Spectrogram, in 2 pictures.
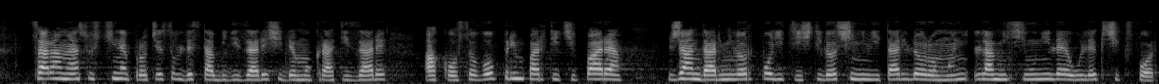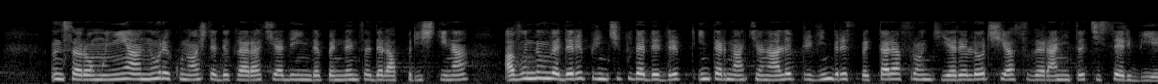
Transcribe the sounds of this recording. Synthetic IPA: t̪saɾameasust̪sine̞pɾo̞t͡ʃe̞suld̪e̞st̪abilizaɾe̞ʃid̪e̞mo̞kɾat̪izaɾe̞ | ako̞so̞vo̞pɾinpart̪it͡ʃipaɾea | ʒand̪armilo̞rpo̞lit̪siʃt̪ilo̞rʃimilit̪aɾilo̞rro̞mɨnʲlamisiunile̞ule̞kʃikfo̞r | ɨnsəɾo̞mɨnianuɾe̞kunoaʃt̪e̞d̪e̞klaɾat̪siad̪e̞ind̪e̞pe̞nd̪e̞nt̪səd̪e̞lapɾiʃt̪inaː | vɨnd̪ɨnve̞d̪e̞ɾe̞pɾint͡ʃipiːle̞d̪e̞d̪ɾe̞p̚t̪ʰint̪e̞rnat̪sio̞nale̞pɾivind̪re̞spe̞k̚t̪aɾeafɾo̞nt̪ije̞ɾe̞lo̞rʃiasuve̞ɾanit̪ət̪sise̞rbije̞j

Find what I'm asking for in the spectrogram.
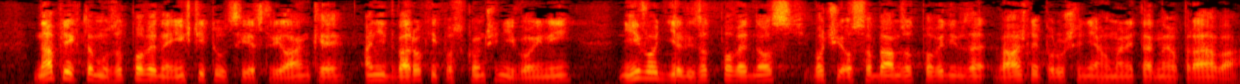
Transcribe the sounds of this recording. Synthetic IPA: napɾɪɛk̚t̪ɔmuzɔt̪̚pɔʋɛd̪nɛinʃt̪it̪uːt͡siɛfsɾilaŋkɛaɲid̪ʋaɾɔkipɔskɔnt͡ʃɛɲiːʋɔjni | ɲɛʋɔɟɪɛlizɔt̪̚pɔʋɛd̪nɔscʋɔt͡ʃiɔsɔbaːmzɔt̪̚pɔʋɛd̪niːmzaʋaːʒnɛːpɔɾuʃɛɲɪaɦumanit̪aːɾnɛɦɔpɾʔaːʋa̰

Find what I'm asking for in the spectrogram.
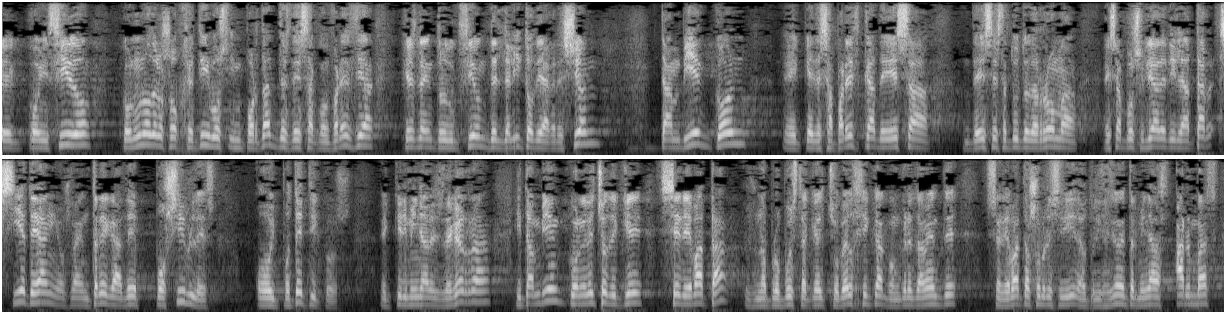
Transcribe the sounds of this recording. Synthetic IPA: ko̞inθiðo̞ | ko̞nuno̞ð̞e̞loso̞βxe̞t̪iβ̞o̞simpo̞ɾt̪ant̪e̞zðe̞sako̞ɱfe̞ɾe̞n̟θjakee̞zlaint̪ɾoðukθjo̞nd̪e̞ld̪elit̪o̞ð̞eaɣɾe̞sjo̞n | t̪ambje̞ŋko̞ŋ | ke̞ðe̞sapaɾe̞θkaðeesa | d̪eeseːst̪at̪ut̪̬oð̞e̞ro̞mae̞sapo̞siβiliðaðe̞ðilat̪aɾsje̞t̪eaɲo̞zlae̞nt̪ɾe̞ɣ̞aðe̞po̞siβle̞s | o̞ipo̞t̪e̞t̪iko̞s | kɾimĩnale̞zð̞e̞ɣ̞e̞rait̪ambje̞ŋko̞ne̞let͡ʃoðe̞ke̞se̞ðe̞βat̪aesunapɾo̞p̬we̞st̪akeaet͡ʃo̞βe̞lxikako̞ŋkɾe̞t̪amẽ̞nt̪e | se̞ðe̞βat̪aso̞βɾesilawt̪iliθaθjonet̪eɾmĩnaðasaɾmas

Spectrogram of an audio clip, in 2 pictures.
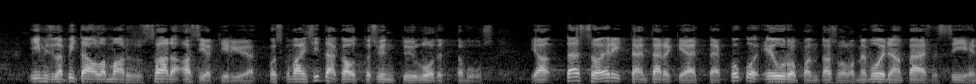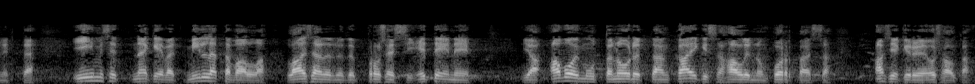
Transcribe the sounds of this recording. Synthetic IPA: ihmisilːæpit̪æːolːɑmmɑhdolisuːssɑːdɑʔɑsiɑkirjojɑ̰koskɑʋɑinsit̪ækɑut̪ːɑsynt̪yːluot̪et̪ːɑʋuːs | jɑt̪æsːoeɾit̪ːæint̪ærkeæet̪ːækokoʔeuro̞ːpɑnt̪ɑsolːɑmeʋoidɑːmpæːst̪æssiːhenet̪ːæ | ihmiset̪nækeʋæt̪milːæt̪ɑʋɑlːɑ | lɑinsæːɾænnt̪øprosesːiet̪eneː | jɑʔɑʋoimuːt̪ːɑnouɾet̪ˑɑːŋkɑikisːɑhɑlːinːomport̪ˑɑisːɑ | ɑsiɑkirjojeosɑlt̪ɑ̰

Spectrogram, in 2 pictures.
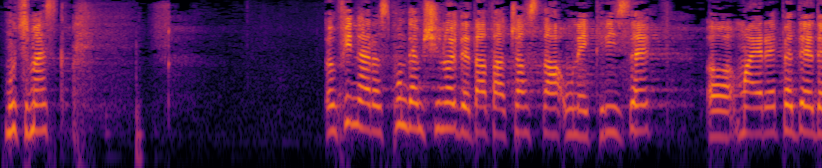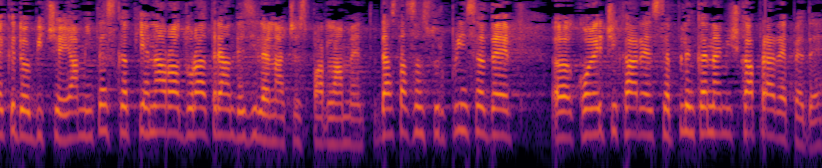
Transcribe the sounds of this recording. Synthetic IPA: mult̪sume̞sk | ɨnfine̞ɾəspund̪e̞mʃino̞jd̪e̞d̪at̪aːt͡ʃast̪aʔune̞jkɾize̞ | majre̞pe̞d̪e̞d̪e̞kɨt̪d̪eobit͡ʃe̞jamint̪e̞skːəpie̞naɾuad̪uɾat̪ːɾejand̪e̞zile̞ɨnat͡ʃe̞st̪̚parlame̞nt̪d̪east̪asɨnt̪surpɾinsəd̪e̞ | ko̞le̞d͡ʒikaɾe̞se̞plɨŋkənamiʃkat̪̚pɾeaɾe̞pe̞d̪e̞

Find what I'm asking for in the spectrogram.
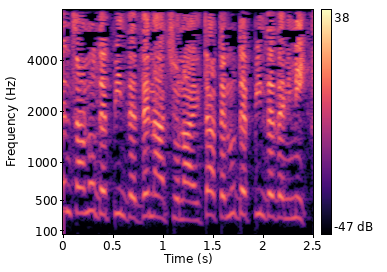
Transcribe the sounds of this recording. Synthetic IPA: nt̪sanud̪e̞pind̪e̞d̪e̞nat̪sio̞nalit̪at̪e̞nud̪e̞pind̪e̞d̪e̞nimik

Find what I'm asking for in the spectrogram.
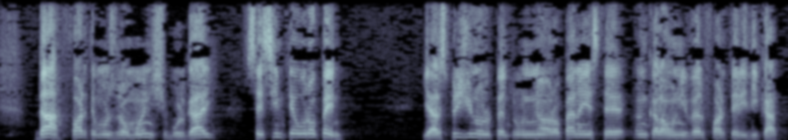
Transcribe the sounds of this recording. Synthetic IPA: d̪afoart̪e̞mult̪sʲro̞mɨnʲʃibulɡaɾʲj | se̞simt̪e̞uɾo̞pe̞nʲ | jarspɾiʒinulpe̞nt̪ɾuniunʲaeuɾo̞peanəje̞st̪e̞ɨŋkəlaunːive̞lfoart̪e̞ɾid̪ikat̪̚

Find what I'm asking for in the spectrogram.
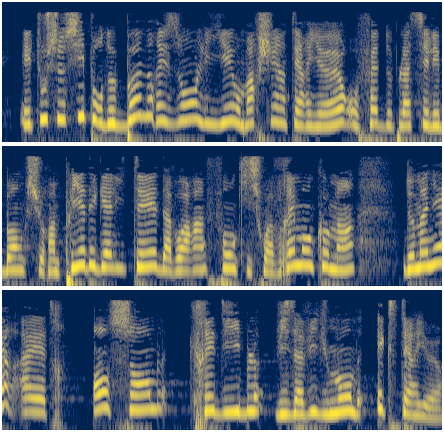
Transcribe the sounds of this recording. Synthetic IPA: et̪usəsipuʁd̪əbɔnʁezɔ̃lijeomaʁʃeɛ̃t̪eʁjœʁofɛt̪̚d̪əplaselebɑ̃ksyʁɛ̃pljed̪eɡalit̪ed̪avwaʁɛ̃fɔ̃kʲiswavʁɛmɑ̃kɔmɛ̃d̪əmanjɛʁaɛt̪χ | ɑ̃sɑ̃bl | kχed̪iblvizavid̪ymɔ̃d̪ɛkst̪eʁjœːʁ

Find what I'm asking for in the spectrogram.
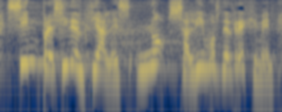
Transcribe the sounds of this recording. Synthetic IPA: simpɾesiðẽnθjalesnosalimozðelreximẽn

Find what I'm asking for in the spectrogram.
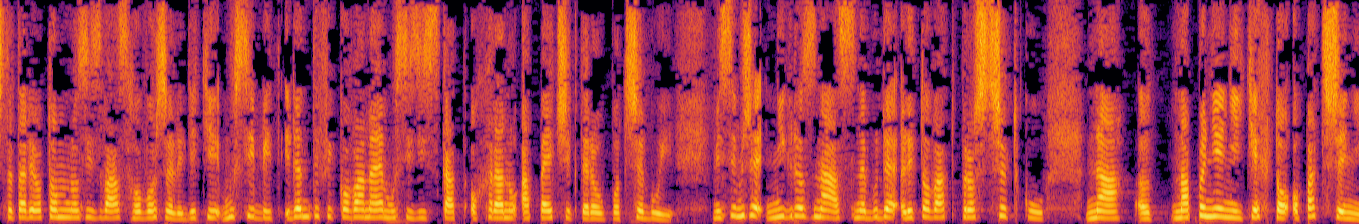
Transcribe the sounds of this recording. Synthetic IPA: st̪ɛt̪adɪo̞t̪o̞mːno̞ziːzvaːsɦovo̞r̝ɪlɪɟɛcɪmusiːbiːt̪ʔɪdɛnt̪ɪfɪko̞vanɛːmusiːziːskat̪ʔo̞xɾanuʔapɛːt͡ʃɪkt̪ɛɾo̞wpot̪r̝̥ɛbujiːmɪsliːmʒɛɲɪɡdo̞znaːsnɛbudɛlɪt̪o̞vat̪pɾo̞st̪r̝̥ɛt̪kuːna | napl̩ɲɛɲiːcɛxt̪o̞ʔopat̪r̝̥ɛɲiː

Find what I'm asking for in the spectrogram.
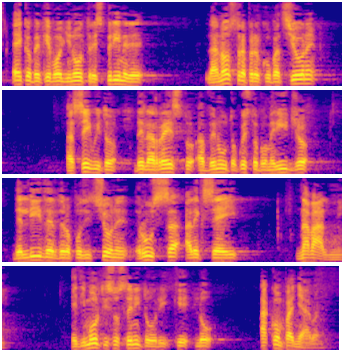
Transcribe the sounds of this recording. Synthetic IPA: ɛkːoperk̟ːevːɔʎːoinolt̪ɾeːspɾiːmeɾe | lanɔst̪ɾapɾeokːupat̪sːjoːne | asːɛːɡwit̪od̪elːarːɛst̪oʔavːenuːt̪oakwest̪opomeɾid͡ʒːo | d̪elːiːd̪erd̪elːopːozit̪sːjoːnerusːaʔaleksɛj | nava̰lni | ed̪ːimolt̪isost̪enit̪oːɾik̟elo | akːompaɲːa̰ːva̰no

